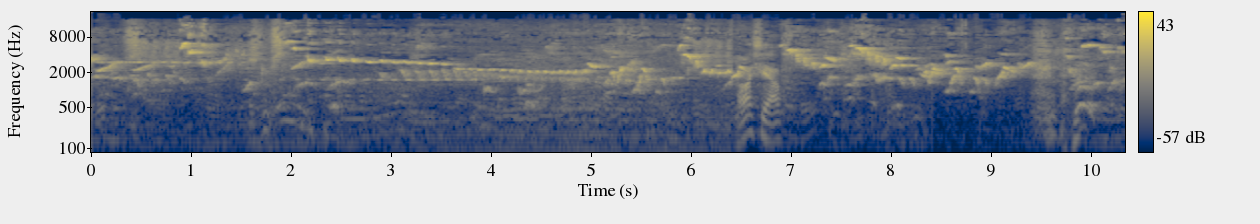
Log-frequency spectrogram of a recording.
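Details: White-rumped shama song used to tutor captive shamas: a long rolling delivery rich in varied fill-ins and sharp shot-like notes. Clear whistled sweeps slide gradually downward, then give way to dense chattering bursts and quick rising flourishes.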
